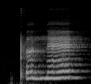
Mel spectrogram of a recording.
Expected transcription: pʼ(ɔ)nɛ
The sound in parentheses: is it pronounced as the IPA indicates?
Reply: no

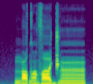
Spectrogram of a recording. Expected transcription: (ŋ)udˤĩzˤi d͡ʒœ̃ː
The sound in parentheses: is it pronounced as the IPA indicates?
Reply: yes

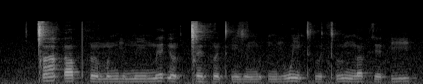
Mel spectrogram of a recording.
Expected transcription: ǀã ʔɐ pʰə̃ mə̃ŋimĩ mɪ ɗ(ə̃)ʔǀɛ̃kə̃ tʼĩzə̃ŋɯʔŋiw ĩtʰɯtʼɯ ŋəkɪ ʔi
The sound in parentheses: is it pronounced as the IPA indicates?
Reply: yes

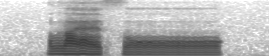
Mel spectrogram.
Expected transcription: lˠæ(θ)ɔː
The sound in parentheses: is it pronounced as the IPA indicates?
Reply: yes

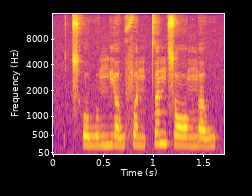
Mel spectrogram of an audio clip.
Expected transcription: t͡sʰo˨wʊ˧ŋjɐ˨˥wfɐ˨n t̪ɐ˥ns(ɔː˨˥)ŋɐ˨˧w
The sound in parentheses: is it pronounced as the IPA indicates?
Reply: no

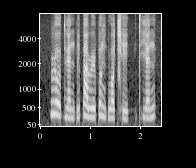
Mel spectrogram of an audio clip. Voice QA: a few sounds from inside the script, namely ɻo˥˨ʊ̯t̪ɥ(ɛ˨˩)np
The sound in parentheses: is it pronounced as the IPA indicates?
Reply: yes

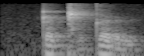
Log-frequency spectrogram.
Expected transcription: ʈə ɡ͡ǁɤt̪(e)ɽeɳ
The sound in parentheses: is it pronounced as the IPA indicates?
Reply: no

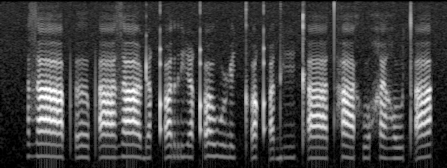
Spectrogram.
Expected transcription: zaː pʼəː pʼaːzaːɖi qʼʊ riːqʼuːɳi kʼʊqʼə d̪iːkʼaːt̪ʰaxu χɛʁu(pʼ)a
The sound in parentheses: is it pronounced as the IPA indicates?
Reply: no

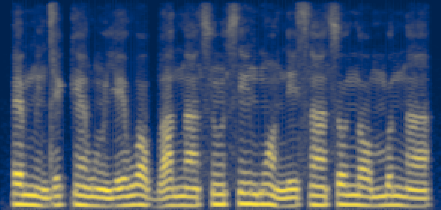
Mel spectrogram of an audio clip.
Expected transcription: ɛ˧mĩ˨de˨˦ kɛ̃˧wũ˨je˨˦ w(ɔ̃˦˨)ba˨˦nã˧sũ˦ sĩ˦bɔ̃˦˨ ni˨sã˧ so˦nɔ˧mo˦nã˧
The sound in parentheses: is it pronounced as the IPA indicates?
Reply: no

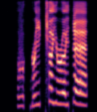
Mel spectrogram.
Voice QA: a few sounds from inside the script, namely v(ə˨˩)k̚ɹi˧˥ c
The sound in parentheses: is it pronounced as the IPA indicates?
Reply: yes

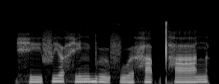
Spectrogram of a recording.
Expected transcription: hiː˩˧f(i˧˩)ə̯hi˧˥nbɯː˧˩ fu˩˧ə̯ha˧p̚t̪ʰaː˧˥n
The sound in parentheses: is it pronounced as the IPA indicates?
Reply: no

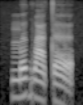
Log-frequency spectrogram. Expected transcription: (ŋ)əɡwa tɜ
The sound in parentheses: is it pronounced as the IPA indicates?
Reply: no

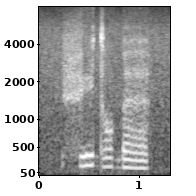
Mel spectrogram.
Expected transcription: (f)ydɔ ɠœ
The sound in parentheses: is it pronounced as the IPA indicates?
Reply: yes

